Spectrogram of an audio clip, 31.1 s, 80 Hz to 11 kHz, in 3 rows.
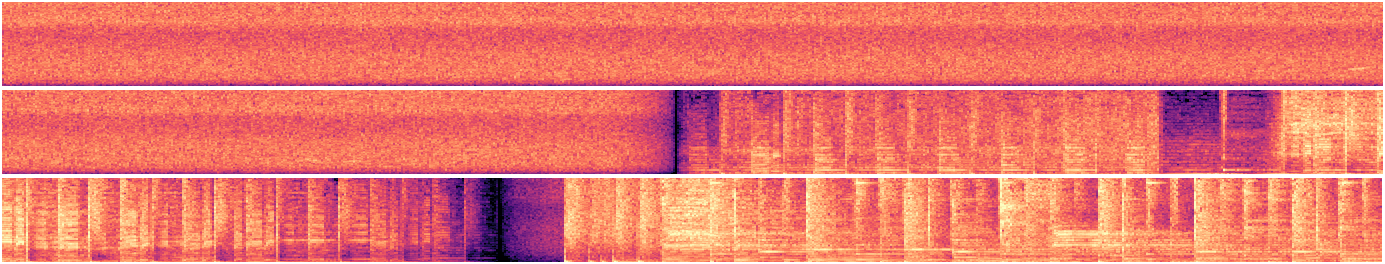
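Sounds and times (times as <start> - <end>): waterfall rushing: 0.0 - 15.4, 24.6 - 31.0.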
